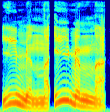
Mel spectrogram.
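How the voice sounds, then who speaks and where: Male reader as mysterious foreign gentleman, deep, theatrical, polite, slyly menacing, savouring each word, storybook narration. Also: measured pace, dry recording, clean studio sound. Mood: delighted.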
